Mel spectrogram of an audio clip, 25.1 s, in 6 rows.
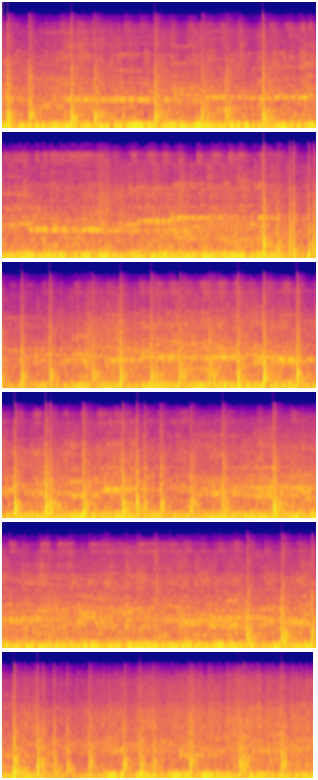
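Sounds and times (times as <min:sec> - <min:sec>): fireworks bangs: 0:00.0 - 0:04.1, 0:07.5 - 0:16.9, 0:19.8 - 0:25.0.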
